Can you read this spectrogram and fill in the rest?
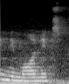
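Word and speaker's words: mnemonics: ये symbolic codes होते हैं और यहाँ पर एम साइलेंट है, इसको आपने निमोनिक्स पढ़ना है।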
